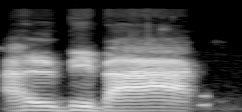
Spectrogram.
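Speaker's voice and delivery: deep, booming, loud low-pitched voice. Asking to be judged on it, the speaker does an Arnold Schwarzenegger impression. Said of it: "tell me if I sound like Arnold Schwarzenegger".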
